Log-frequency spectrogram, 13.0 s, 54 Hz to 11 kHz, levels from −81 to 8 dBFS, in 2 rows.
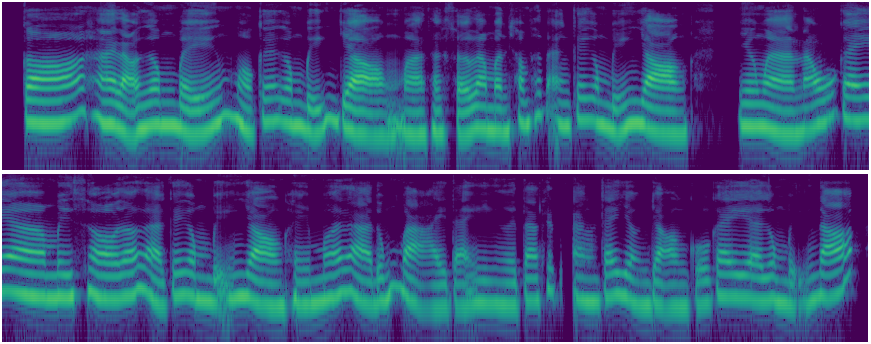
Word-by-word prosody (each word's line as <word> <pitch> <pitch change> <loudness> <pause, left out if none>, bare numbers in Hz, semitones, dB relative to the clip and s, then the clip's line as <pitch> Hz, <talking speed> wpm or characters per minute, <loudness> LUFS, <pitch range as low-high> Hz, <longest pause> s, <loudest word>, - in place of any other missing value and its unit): Có 245 +1 +6
2 240 -6 +3
loại 195 +1 +3
rong 230 0 +3
biển, 205 - 0
một 240 -8 +2
cái 255 +2 -3
rong 230 -2 0
biển 195 +8 -1
giòn 175 -5 +4
mà 170 -1 -1
thực 180 - -2
sự 170 0 0
là 205 +1 +2
mình 190 -1 0
không 235 - -1
thích 305 +5 -8
ăn 225 -1 -3
cái 265 +3 -4
rong 240 -3 0
biển 210 +5 +1
giòn, 180 -4 +5 0.4
nhưng 220 -1 0
mà 190 -4 +2
nấu 220 +9 -1
cái, 270 -1 0
a, 245 -4 +4
miso 230 0 0
đó 235 +2 +1
là 260 -9 0
cái 240 +7 -5
rong 220 -3 -2
biển 220 +3 -3
giòn 180 -5 +2
thì 185 -4 -4
mới 215 +6 -1
là 205 -9 0
đúng 220 - -4
bài, 165 -7 -3
tại 170 - -5
vì 190 0 -5
người 180 -1 -6
ta 205 +3 -4
thích 280 - -9
ăn 205 -2 -4
cái 235 +1 -3
giòn 190 -6 -4
giòn 170 -1 -4
của 180 +2 -8
cái 230 +1 -3
rong 205 -3 -3
biển 185 +4 -7
đó. 235 - +2
215 Hz, 245 wpm, -24 LUFS, 185-240 Hz, 0.4 s, Có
